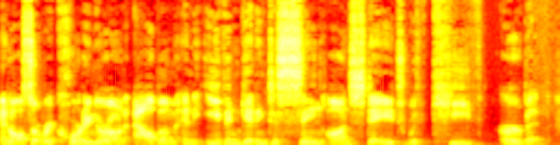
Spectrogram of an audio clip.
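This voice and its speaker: A man talks at a moderate pace with hardly any pauses, his pitch fairly high and ordinarily varied. Noticeable background noise runs under the recording. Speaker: podcast host. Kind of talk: podcast intro.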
